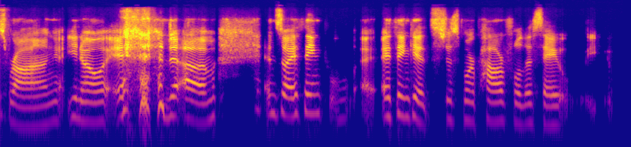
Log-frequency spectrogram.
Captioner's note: laughs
